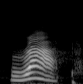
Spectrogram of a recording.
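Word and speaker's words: wrap: v r gadbadiha wreck shipwreck wreck the W is silent rap rap whole whole the whole pizza the W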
